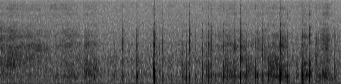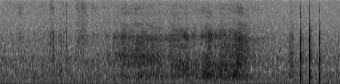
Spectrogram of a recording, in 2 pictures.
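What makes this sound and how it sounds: Fingertips and nails scratch and tap the white underside of a small hollow cardboard jigsaw puzzle box. Soft, papery scratching swells rise at the start and again around six to seven seconds. Between them come scattered sharp, dry taps that stop almost instantly, with a final quick cluster of taps near the end over a faint steady low hum.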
